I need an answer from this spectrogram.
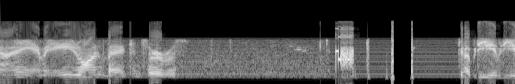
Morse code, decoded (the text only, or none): none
